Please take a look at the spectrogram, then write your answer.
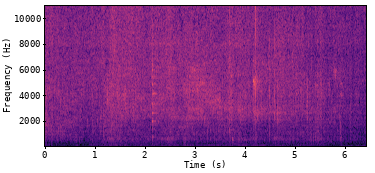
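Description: Chicken being stirred in a frying pan while cooking down for a gravy, with a steady broadband sizzle and soft scraping of the spoon across the pan, continuous at close range with no talking.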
